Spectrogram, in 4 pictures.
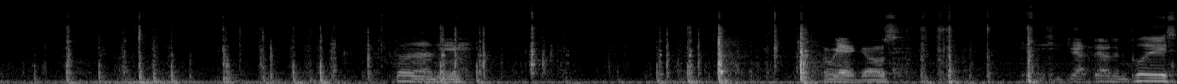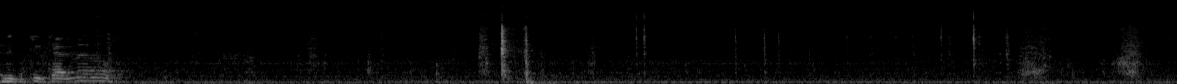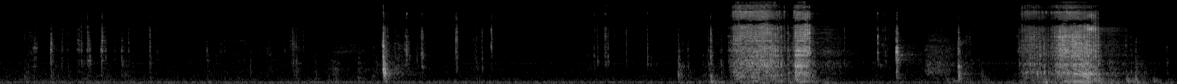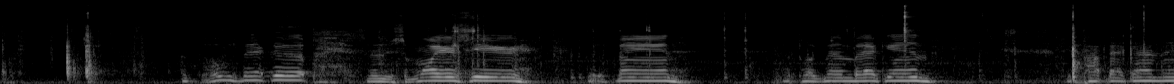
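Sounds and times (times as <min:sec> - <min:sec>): hand ratchet clicking: 0:30.8 - 0:32.0, 0:33.7 - 0:34.8.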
